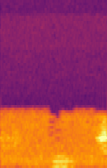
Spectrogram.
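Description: An Alexandrine parakeet talking: two short, voiced, speech-like syllables, the second sharper and higher, over a soft room hiss.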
